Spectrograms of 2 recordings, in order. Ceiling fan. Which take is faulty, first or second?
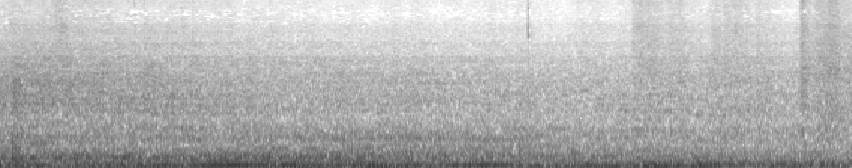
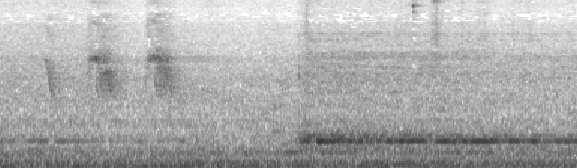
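second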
